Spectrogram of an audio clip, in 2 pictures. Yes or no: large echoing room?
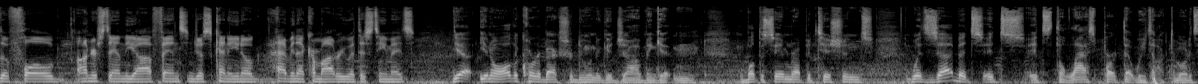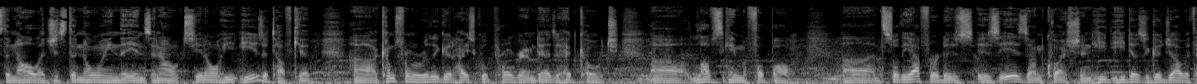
no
